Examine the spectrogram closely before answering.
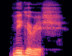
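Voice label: "vigorish", Australian English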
